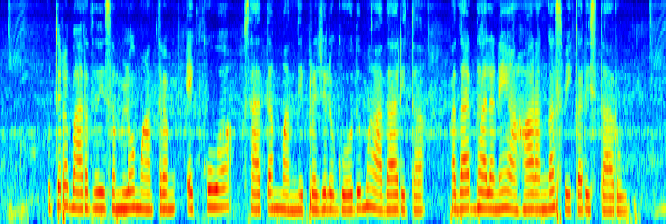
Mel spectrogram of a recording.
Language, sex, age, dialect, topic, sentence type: Telugu, female, 18-24, Central/Coastal, agriculture, statement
